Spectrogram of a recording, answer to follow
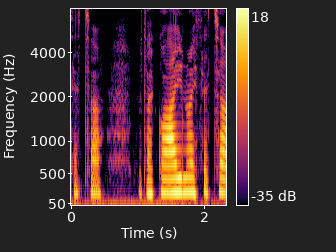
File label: "gwaalau", Welsh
